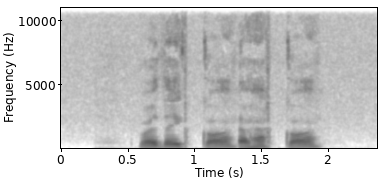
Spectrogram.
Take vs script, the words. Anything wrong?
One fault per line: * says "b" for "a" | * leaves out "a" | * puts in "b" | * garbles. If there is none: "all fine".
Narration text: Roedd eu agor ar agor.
all fine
